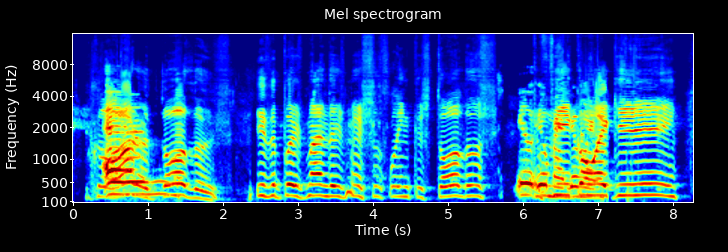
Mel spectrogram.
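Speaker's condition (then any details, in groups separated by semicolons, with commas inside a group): Cerebral palsy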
